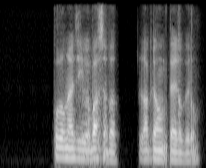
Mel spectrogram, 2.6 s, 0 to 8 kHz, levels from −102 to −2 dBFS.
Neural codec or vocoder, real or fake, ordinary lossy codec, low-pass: codec, 16 kHz, 0.8 kbps, ZipCodec; fake; MP3, 64 kbps; 7.2 kHz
